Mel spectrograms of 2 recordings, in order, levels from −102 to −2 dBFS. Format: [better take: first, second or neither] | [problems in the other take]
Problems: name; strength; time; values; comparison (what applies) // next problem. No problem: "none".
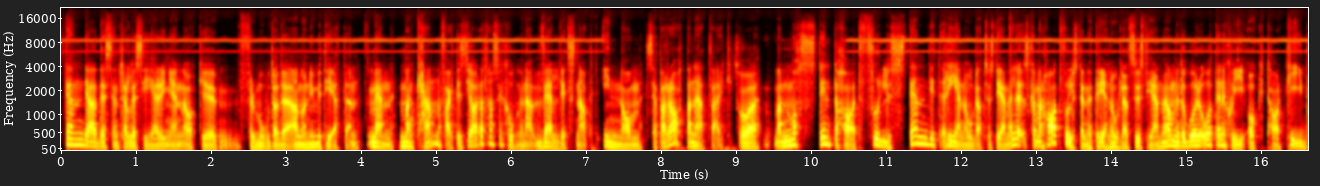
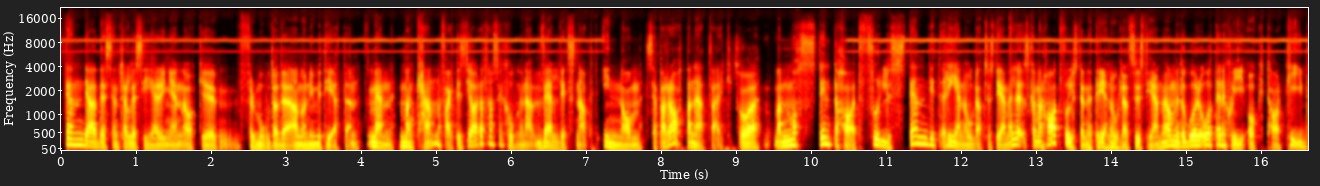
neither | high-pitched whine; noticeable; until 7 s and from 10 s on; 8.5 kHz, 15 dB below the speech; the same in both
